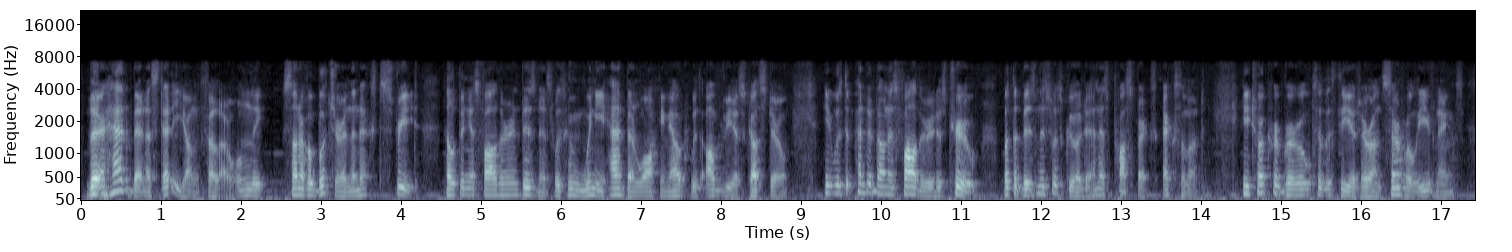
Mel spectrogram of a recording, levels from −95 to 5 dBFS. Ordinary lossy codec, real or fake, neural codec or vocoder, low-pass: Opus, 64 kbps; fake; codec, 16 kHz, 2 kbps, FunCodec, trained on Chinese and English, 25 frames a second; 7.2 kHz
